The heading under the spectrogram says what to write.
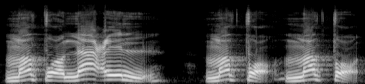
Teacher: طوا کے اوپر جزم ہے تو اس کے اندر قلقلہ کر کے پڑھیں گے ، لام کو جلدی پڑھیں گے، عین کو لام کے اندر · عین کو یہاں پر اچھے سے حلق سے نکال کر ادا کریں گے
